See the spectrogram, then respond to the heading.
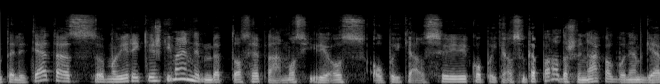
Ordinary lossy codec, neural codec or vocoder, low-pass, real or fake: AAC, 32 kbps; codec, 24 kHz, 0.9 kbps, WavTokenizer, medium speech release version 2; 10.8 kHz; fake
